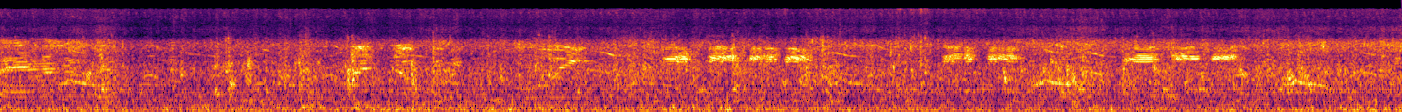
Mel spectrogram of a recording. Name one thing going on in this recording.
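Wind buffets loudly outdoors over open water.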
